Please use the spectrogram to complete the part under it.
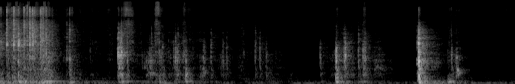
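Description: A new tarot card deck being shuffled, with quick papery riffles and card clacks in short bursts separated by quiet gaps, close and fairly soft.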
